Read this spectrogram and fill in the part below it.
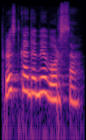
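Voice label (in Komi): прӧст кадӧ ме ворса, Komi, female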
